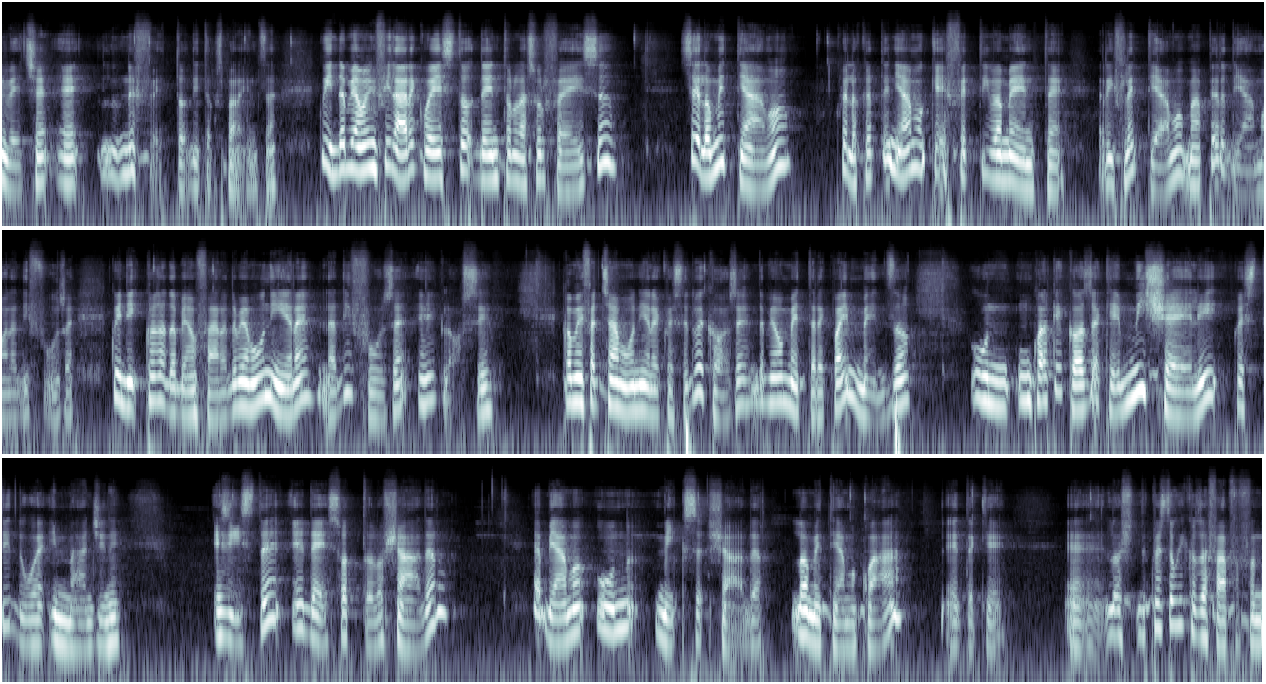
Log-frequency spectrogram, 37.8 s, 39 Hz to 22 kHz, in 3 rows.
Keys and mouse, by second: 2.5-6.3 drag, 35.1-36.2 drag, 37.7 click.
